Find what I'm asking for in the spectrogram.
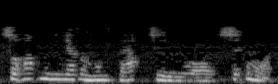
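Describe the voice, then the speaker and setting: A woman interviewer is heard on a dull recording with clear background noise. She puts her questions conversationally and informally, in a medium-pitched voice. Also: normal speed. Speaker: police polygraph examiner, interviewer. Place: small police interview room. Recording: muffled, noisy interrogation room recording.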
